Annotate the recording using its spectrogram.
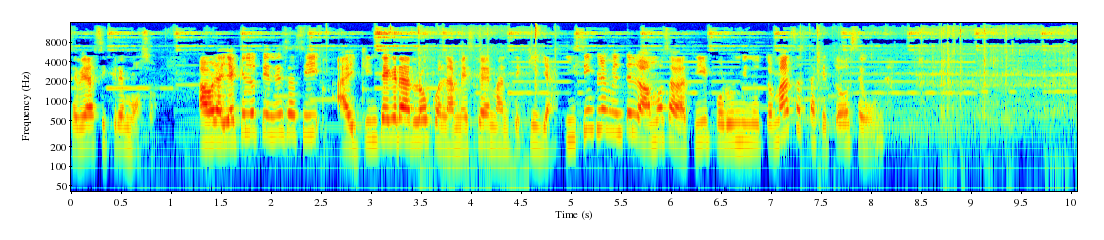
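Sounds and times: soft background music: 0:00.0 - 0:10.0
stand mixer running: 0:08.1 - 0:10.0.

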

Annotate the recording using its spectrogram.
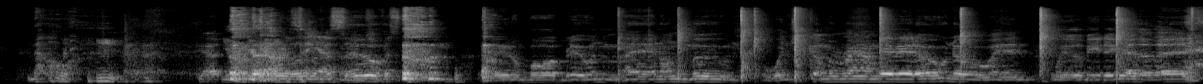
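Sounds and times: man singing wordless tune: 0:02.3 - 0:12.0
sharp slaps keeping a beat: 0:06.2 - 0:08.2, 0:08.8 - 0:09.0, 0:09.6 - 0:09.8, 0:10.4 - 0:10.6, 0:11.2 - 0:12.0.

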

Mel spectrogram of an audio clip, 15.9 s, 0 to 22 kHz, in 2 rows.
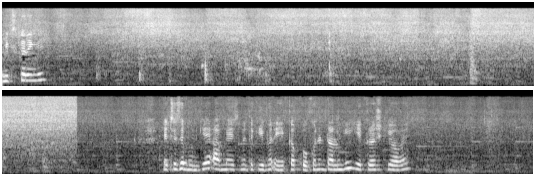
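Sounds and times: carrots sizzling in a pot: 0:00.0 - 0:15.9.

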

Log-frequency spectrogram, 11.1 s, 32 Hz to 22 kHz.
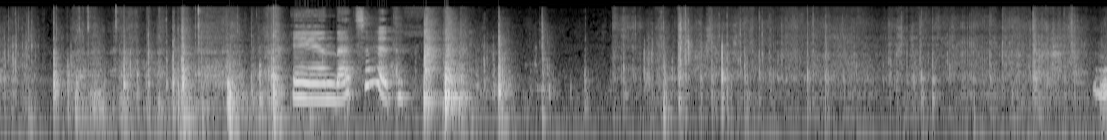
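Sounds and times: plastic crinkling and rustling: 0:00.0 - 0:02.9, 0:04.7 - 0:11.0.

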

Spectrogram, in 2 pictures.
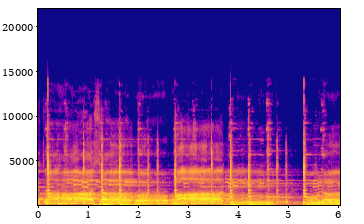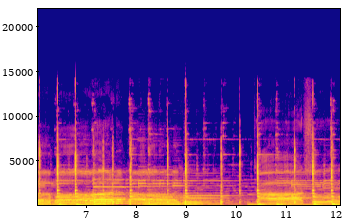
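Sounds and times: devotional singing: 0:00.0 - 0:12.0
instrumental accompaniment: 0:00.0 - 0:12.0
percussion strokes: 0:00.0 - 0:12.0.

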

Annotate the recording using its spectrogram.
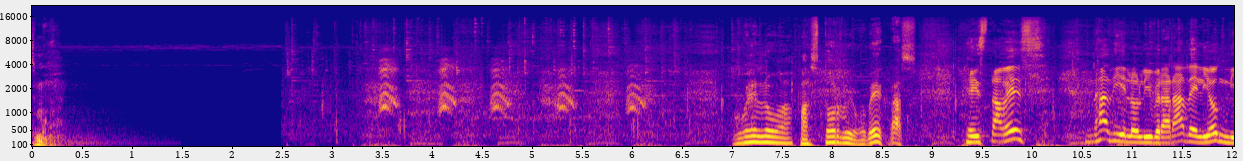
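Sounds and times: outdoor background hiss: 0:00.0 - 0:12.0
harsh bird calls: 0:02.5 - 0:12.0.

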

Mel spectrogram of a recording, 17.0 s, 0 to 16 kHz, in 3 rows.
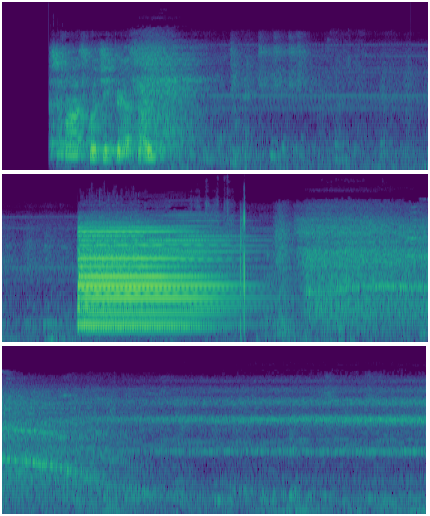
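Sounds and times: train running noise with whine: 0:00.6 - 0:17.0
train horn blast: 0:06.7 - 0:09.6.

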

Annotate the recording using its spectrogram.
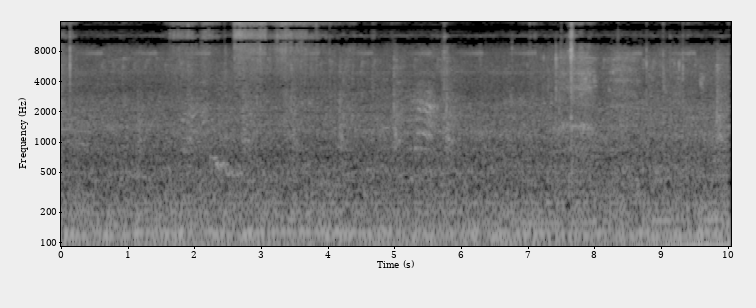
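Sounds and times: low motor-like rumble: 0:00.0 - 0:10.0.

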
